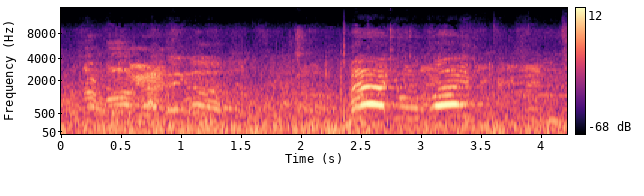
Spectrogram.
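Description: Raised, high-pitched voices calling out, with two loud shouts about two and a half and three seconds in, over steady background noise.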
